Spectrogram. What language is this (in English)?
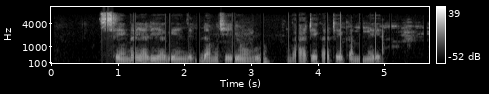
Ganda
